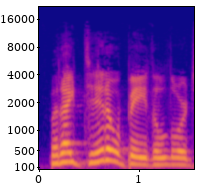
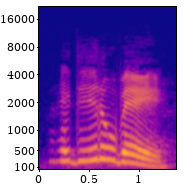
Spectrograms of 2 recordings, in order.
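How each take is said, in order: First: It is read in a plain, neutral tone. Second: It is said in a whiny, complaining tone.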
